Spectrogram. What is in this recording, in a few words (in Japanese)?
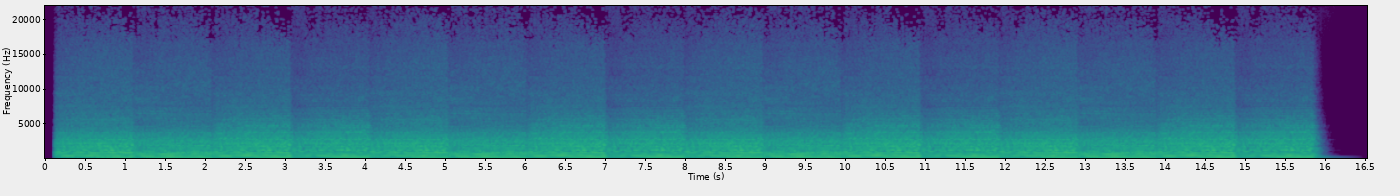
Strings, ストリングスのサウンド; Studio Strings; String Ensemble; ビオラやチェロ; コード伴奏; Logic Pro 11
